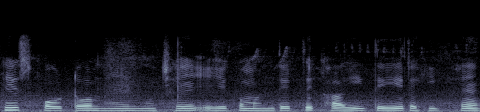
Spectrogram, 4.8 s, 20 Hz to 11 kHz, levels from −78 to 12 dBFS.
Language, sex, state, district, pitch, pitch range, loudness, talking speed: Hindi, female, Madhya Pradesh, Katni, 185 Hz, 180-195 Hz, -17 LUFS, 125 wpm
